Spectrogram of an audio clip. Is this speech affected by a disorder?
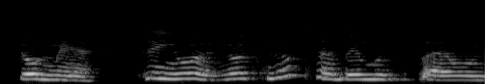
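Yes: paralysis.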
